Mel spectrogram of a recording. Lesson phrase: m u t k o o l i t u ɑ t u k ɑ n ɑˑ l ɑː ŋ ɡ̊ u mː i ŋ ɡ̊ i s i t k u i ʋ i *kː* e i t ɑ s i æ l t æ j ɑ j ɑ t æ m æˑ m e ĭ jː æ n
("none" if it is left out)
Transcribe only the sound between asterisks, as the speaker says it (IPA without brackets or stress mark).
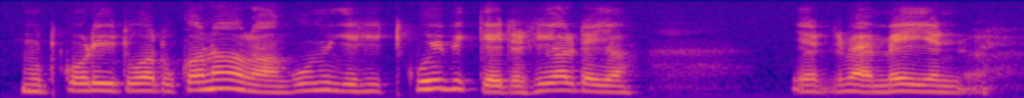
kː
